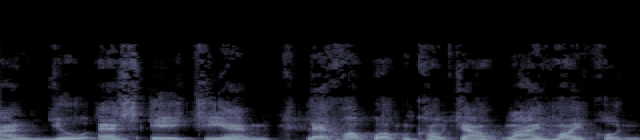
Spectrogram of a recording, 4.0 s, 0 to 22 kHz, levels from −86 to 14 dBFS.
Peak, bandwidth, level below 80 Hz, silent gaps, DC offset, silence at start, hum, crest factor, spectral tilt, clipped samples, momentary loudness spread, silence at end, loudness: -10 dBFS; 15.5 kHz; -56 dBFS; none; under 0.1%; 0 s; none; 16 dB; -6 dB/octave; under 0.1%; 5 LU; 0 s; -26 LUFS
